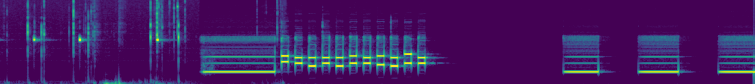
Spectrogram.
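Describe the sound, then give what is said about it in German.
Telephone dialing tones and a busy signal from a call to a radio station studio: clicks and handling noise, then a steady tone, a quick run of beeping dial tones, a pause, and repeated loud busy-signal beeps. “Diesmal werde ich das Studio des April FM anrufen. Schauen wir mal.”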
